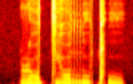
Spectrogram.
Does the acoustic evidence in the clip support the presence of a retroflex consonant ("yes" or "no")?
yes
